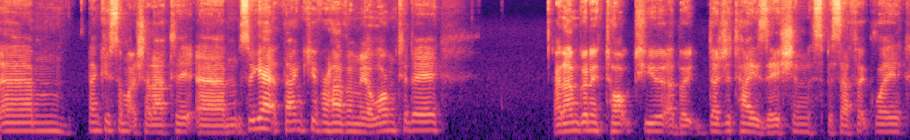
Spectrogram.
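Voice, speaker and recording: A man with a Scottish accent speaks at a moderate pace in a fairly high pitch. His tone is bright and sharp against a quiet background. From Scotland, lives in London. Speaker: conference speaker on library digitization. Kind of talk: presentation.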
